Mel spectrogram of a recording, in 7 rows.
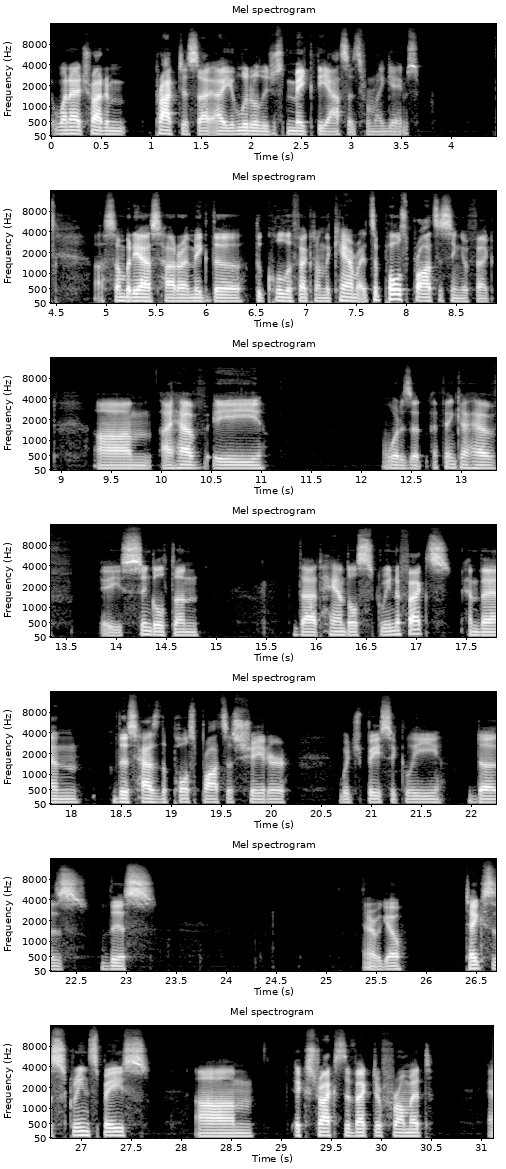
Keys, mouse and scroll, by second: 0.4 middle click, 1.0 middle click, 1.6 middle click, 2.8 middle click, 3.4 middle click, 6.2 middle click, 7.0 middle click, 9.0 middle click, 16.8 double click, 19.3 middle click, 23.4-23.8 scroll down 5, 23.8 middle click, 24.4 middle click, 24.8-25.1 scroll down 2, 25.1-25.6 scroll up 6, 25.6 middle click, 27.2 middle click, 28.0 middle click, 29.1 middle click.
